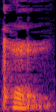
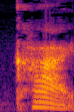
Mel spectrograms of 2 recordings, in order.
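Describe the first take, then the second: First: It is said with modern Greek pronunciation. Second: It is said with ancient Greek pronunciation. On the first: The speaker calls it wrong. "K is modern Greek" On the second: The speaker calls it right. "not K. K is modern Greek"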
